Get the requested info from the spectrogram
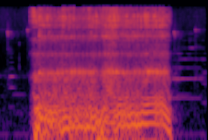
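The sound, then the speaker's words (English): A single loud, rasping snore from a dog rumbles for about two seconds, harsh, cutting off abruptly with quiet before and after. “I had sat quietly through all that mess, and now I let out a big old loud snore.”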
